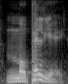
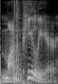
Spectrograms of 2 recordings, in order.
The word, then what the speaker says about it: Montpelier: contain a pronunciation guide for all I knew Vermont's Capital was spoken precisely like the French city after which it was named morpellier it was only after addressing yet more YouTube comments that I discovered locals opt instead for Montpelier a city whose French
